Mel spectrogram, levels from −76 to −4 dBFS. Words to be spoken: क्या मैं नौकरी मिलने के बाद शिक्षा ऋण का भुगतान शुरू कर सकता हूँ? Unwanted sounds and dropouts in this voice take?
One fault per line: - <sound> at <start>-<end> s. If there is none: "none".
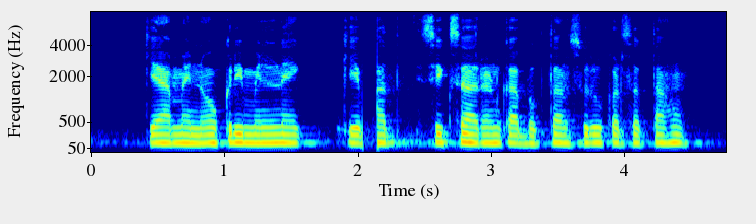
- dropout at 2.0-2.1 s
